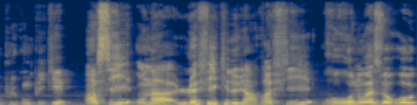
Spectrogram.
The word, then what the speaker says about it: Luffy: Par exemple, quand on lit Monkey D. Luffy littéralement dans son écriture en japonais, on lit Monkey D. Ruffy.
